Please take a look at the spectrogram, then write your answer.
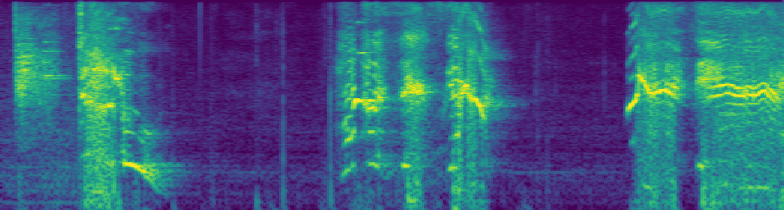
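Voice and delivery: high, loud screaming outburst; raging shout. Real, not acted. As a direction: yell it in frustrated gamer rage. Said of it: "Why do I rage so much".

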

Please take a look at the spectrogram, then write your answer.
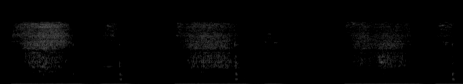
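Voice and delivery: soft unvoiced s hisses in a two-beat pattern; hissing pattern. Shown as a demonstration. Teacher models silly snake hisses for the class, soft unvoiced hissing. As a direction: hiss like a snake, softly, on the beat. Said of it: "make some really silly s noises".

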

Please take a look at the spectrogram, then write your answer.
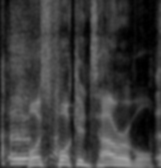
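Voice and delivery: mocking a friend in a Peaky Blinders accent, through laughter; exaggerated Peaky Blinders-style British impression. Teasing a friend by copying them, mock Peaky Blinders accent.

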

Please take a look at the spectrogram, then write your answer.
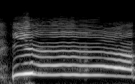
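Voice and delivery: very high, drawn-out squeal; hammed-up kiddie excitement; overjoyed yes. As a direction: squeal with sudden delight. Instantly won over by cookie.

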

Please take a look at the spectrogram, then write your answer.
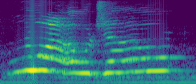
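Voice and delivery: loud high call to stop the horse. Acted. Storyteller calls to horse, loud high whoa.

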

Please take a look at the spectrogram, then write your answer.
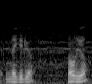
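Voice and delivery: normal talking voice

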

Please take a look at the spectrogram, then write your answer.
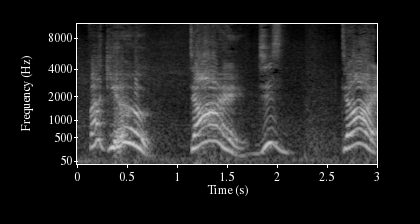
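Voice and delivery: high, loud furious yelling; angry shout. Real, not acted. Gamer fighting back at the creature, furious loud yell. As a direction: yell at the monster to die.

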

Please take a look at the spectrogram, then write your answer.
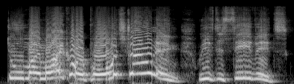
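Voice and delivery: high, loud, frantic wail; panicked cry. Acted. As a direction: cry out as if someone is drowning. Toy cart seen drowning.

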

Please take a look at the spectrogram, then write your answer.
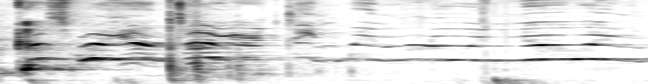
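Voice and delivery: very high, wobbly crying voice; fake crying voice. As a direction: whimper it out like a sobbing kid. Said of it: "It's hard making a crying voice".

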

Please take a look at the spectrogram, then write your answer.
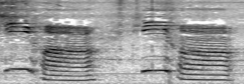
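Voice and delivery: two-note donkey bray; baby donkey. Acted. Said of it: "the baby donkey says".

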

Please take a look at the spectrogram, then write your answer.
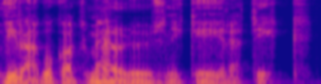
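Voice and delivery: ordinary delivery, nothing marked

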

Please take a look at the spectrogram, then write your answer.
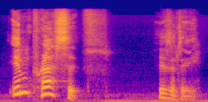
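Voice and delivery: high, drawn-out first word, dropping away; growling devil. Acted. Lucifer as mountain lion behind narrator, mock-admiring growl. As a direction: purr admiration as a devilish beast. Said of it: "a voice growled from behind me".

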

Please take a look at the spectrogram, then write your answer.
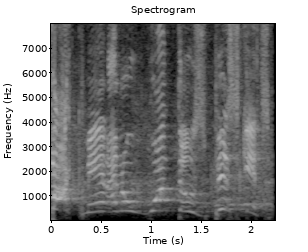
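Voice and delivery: high-pitched exasperated complaint; whiny protest. Acted. Customer stuck with unwanted biscuits, whiny protest. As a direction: whine it high, fed up.

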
